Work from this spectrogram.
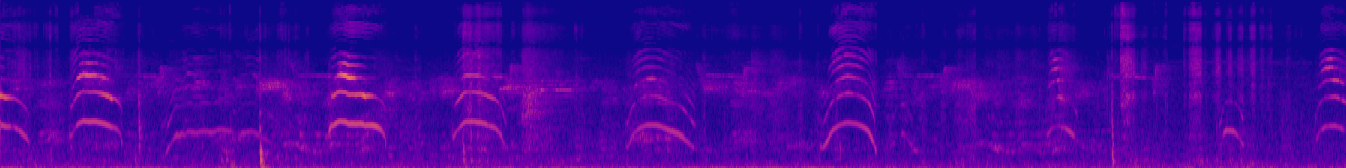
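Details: Tiny kitten crying while searching for its mother, left alone; a string of clear, high arched meows, each rising then falling, repeated roughly every two to three seconds, with a faint low hum beneath.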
